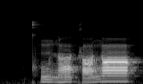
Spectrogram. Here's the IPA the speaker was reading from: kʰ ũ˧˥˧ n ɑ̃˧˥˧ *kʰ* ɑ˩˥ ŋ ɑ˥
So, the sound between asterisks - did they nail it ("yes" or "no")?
no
